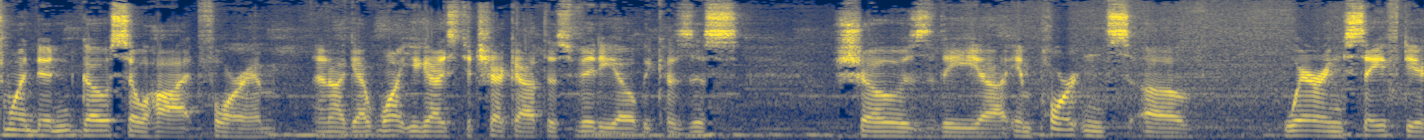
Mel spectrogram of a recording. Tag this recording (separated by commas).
Speech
